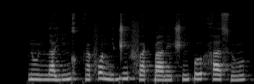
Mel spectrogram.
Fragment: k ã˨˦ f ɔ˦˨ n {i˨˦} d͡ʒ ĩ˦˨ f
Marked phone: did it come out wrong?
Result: no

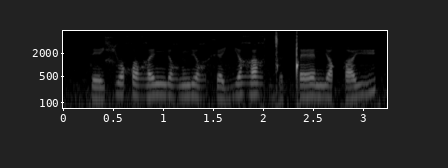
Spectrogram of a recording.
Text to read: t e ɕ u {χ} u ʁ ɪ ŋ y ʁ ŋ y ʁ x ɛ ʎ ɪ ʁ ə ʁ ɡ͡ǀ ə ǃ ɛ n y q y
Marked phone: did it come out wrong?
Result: no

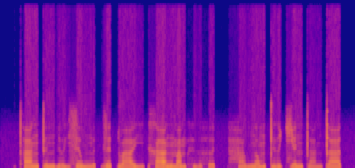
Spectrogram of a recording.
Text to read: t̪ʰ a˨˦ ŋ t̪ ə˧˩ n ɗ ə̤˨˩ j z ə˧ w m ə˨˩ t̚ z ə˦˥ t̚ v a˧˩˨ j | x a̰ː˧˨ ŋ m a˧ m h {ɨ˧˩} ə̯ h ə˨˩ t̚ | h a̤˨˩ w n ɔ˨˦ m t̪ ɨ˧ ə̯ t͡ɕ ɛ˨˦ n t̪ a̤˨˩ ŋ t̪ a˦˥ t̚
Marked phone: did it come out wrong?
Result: yes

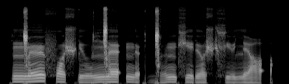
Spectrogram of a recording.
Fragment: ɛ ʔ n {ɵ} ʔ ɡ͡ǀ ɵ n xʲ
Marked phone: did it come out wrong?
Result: yes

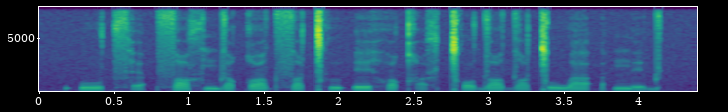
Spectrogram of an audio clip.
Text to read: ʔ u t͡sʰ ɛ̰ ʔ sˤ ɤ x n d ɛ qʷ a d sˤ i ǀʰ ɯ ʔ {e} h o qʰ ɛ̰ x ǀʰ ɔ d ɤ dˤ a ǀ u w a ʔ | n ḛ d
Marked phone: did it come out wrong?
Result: no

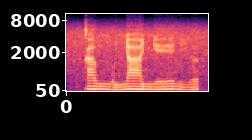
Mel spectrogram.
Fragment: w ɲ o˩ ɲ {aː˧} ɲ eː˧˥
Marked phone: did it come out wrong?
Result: no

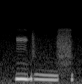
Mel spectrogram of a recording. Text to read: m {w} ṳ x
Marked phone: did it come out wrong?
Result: yes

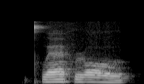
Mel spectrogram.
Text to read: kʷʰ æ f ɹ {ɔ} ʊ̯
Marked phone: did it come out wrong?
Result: no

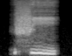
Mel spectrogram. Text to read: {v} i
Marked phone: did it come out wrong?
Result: yes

